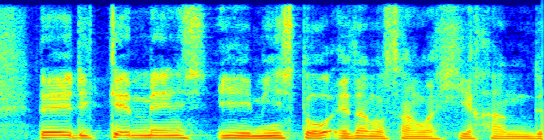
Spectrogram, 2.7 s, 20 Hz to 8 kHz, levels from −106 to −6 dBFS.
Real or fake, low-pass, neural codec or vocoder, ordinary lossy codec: fake; none; codec, 16 kHz, 8 kbps, FunCodec, trained on LibriTTS, 25 frames a second; none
